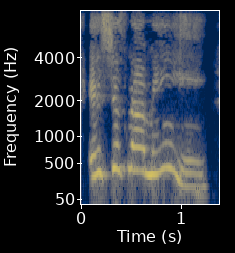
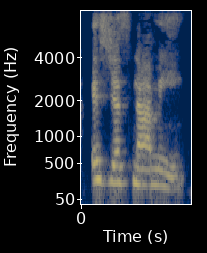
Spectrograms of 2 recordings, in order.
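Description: First: Just stressed, pitched high and slow; It's just not me, high and dragged out; emphatic high. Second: Said in the usual way. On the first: Real, not acted. Repeats the confession for emphasis.

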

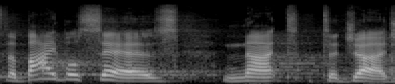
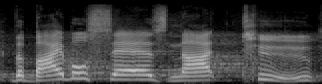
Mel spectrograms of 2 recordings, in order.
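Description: First: "The Bible says not to judge" slowly, falling at "judge"; slow falling reveal; slow punchline. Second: "The Bible says not to" spoken slowly with a rise; slow quoted search phrase; slow read-out. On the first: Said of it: "finally it says this". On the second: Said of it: "I typed in the phrase". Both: Shown as a demonstration.

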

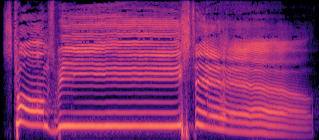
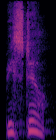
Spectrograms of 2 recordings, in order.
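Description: First: Much higher and louder, yelled command; loud shouting rebuke. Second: Softer, gentle be still; calm the sea without raising the voice; calm quiet rebuke. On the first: Shown as a demonstration. Preacher showing the loud rebuke Jesus did not use, shouted. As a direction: bellow it at the storm. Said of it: "was not a loud". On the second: Acted. Jesus quietly telling the stormy sea to be still. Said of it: "His rebuke was not a loud".

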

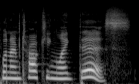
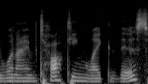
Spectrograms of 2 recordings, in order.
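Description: First: Pitched way up and louder; high, hurried-sounding disembodied voice; raised, ungrounded voice. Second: Said in the usual way. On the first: Shown as a demonstration. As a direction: jump the voice up high. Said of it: "if my voice sounds like this". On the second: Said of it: "notice how you feel listening to me".

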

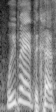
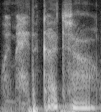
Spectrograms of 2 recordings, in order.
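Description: First: Said in the usual way. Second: Breathy whispered aside. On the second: Acted. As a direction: hush it like a secret. Announcing she made the cut.

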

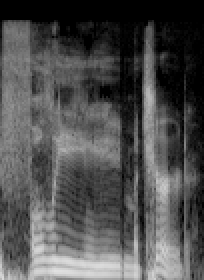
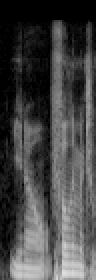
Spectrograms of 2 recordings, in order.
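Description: First: "fully matured" stretched very slowly; drawn out. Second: Said in the usual way. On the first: Shown as a demonstration. Host explaining why the episode waited, slow stress.

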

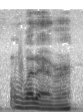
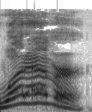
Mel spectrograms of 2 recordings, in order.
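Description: First: Said in the usual way. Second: High, drawn-out teasing dismissal; mock dismissive. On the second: Real, not acted. Teasing Jen who is listening, loudly dismissive. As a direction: call it out pointedly, pitch swooping up.

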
